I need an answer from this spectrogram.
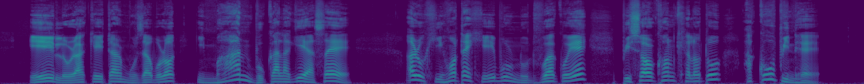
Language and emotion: Assamese, disgusted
